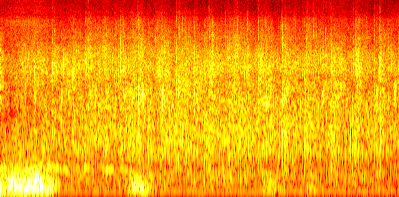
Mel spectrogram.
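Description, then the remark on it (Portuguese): An audience applauds to the Lord, a steady wash of many hands clapping at moderate volume, with a few low thuds early on and a constant hum underneath; no one speaks. “Se você quer, aplauda ao Senhor.”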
